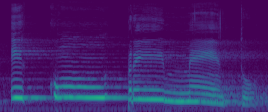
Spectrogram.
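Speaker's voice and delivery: cumprimento drawn out slowly, stressing the U sound; teacher's slow model word; slow demo word. Shown as a demonstration. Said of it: "Cumprimento já é com U".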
